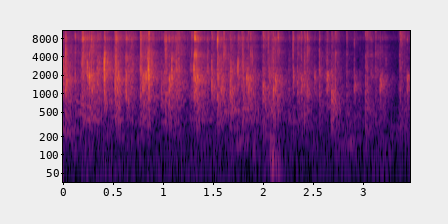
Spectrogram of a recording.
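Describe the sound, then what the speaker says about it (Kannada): At a teacher award ceremony, an audience claps for the award recipients, a lively, uneven patter of many hands that is moderately loud and continues for a few seconds. "ಜೋರಾಗಿ ಚಪ್ಪಾಳೆ ತಟ್ಟಿ ಪ್ಲೀಸ್."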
